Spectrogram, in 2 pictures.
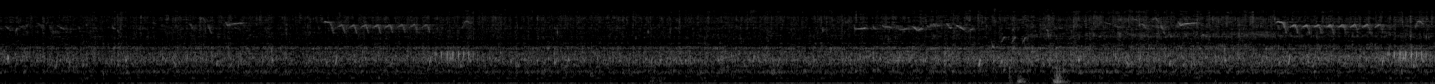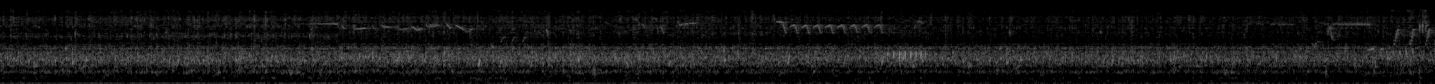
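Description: Birds chirping and trilling over a steady hiss. The same pattern of calls comes back about every nine to ten seconds, as in a looped nature-sound track.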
